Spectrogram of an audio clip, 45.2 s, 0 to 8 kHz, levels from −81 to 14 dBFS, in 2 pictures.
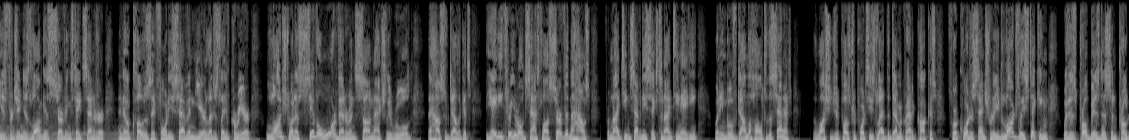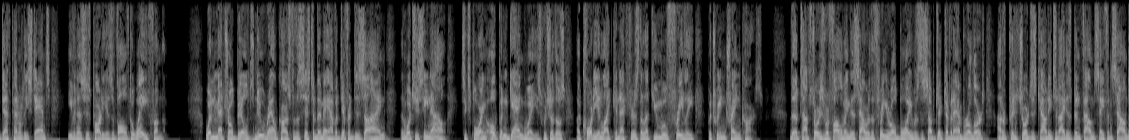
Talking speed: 190 wpm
